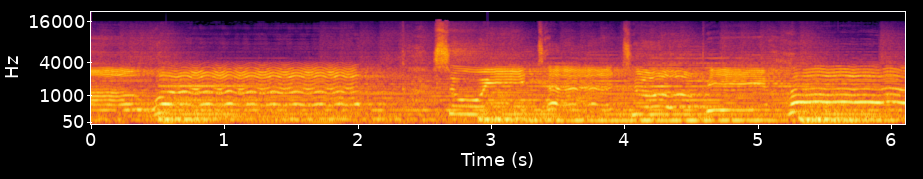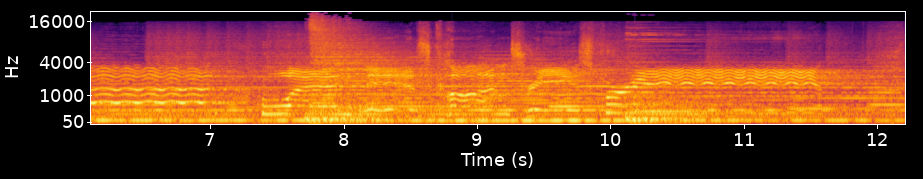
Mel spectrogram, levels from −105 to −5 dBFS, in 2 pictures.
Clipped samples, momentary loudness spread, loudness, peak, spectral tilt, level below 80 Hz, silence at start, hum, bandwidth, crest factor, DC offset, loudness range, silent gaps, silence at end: under 0.1%; 5 LU; -13 LUFS; 0 dBFS; -4.5 dB/octave; -34 dBFS; 0 s; none; 17 kHz; 14 dB; under 0.1%; 2 LU; none; 0 s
